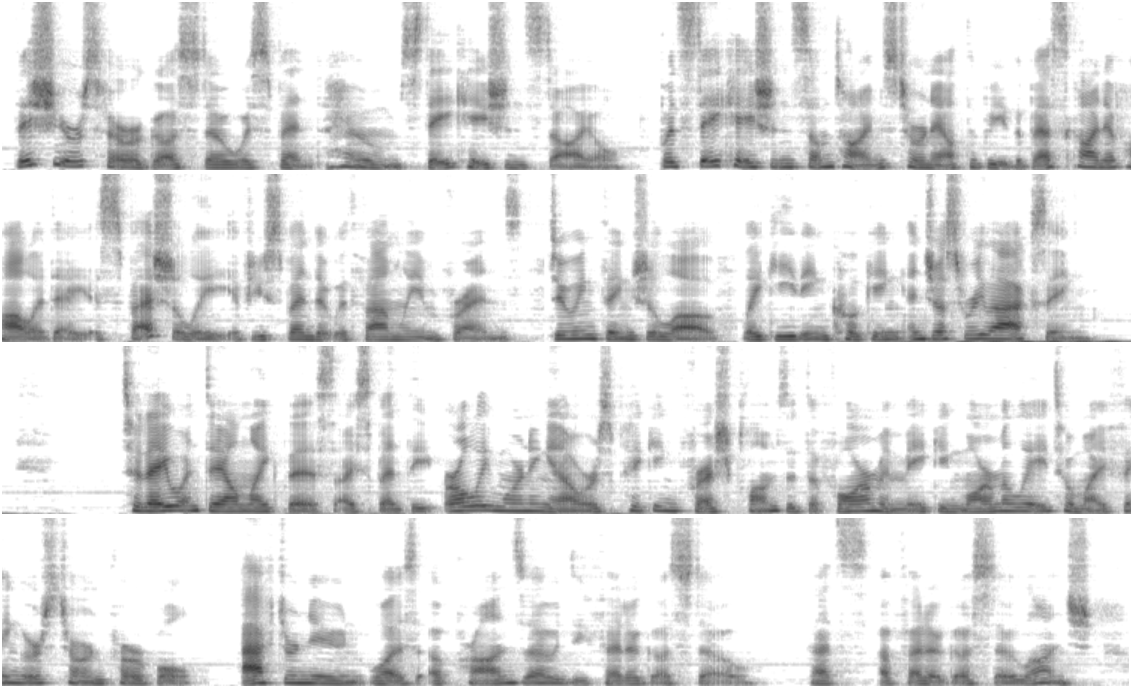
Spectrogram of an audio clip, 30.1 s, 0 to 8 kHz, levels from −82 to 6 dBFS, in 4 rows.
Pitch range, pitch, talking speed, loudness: 155-180 Hz, 165 Hz, 150 wpm, -26 LUFS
